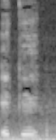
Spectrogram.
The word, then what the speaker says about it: Eketahuna: It's Eketahuna. Now, there's nothing hard in this particular place name. I suppose the hardest thing would be pronouncing your vowels, and they're all short. There's no stressed vowels in it.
